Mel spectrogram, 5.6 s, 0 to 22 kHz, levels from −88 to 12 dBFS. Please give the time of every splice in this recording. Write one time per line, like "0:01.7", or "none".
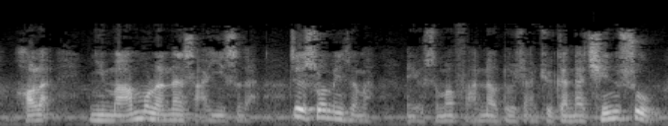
0:02.4
0:03.4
